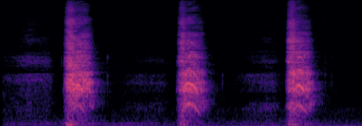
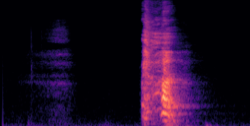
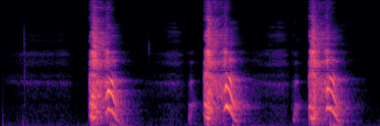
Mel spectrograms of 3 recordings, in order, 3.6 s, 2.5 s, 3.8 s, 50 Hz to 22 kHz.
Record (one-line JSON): {"exhalation_length": "3.6 s", "exhalation_amplitude": 1177, "exhalation_signal_mean_std_ratio": 0.41, "cough_length": "2.5 s", "cough_amplitude": 11994, "cough_signal_mean_std_ratio": 0.23, "three_cough_length": "3.8 s", "three_cough_amplitude": 5578, "three_cough_signal_mean_std_ratio": 0.38, "survey_phase": "beta (2021-08-13 to 2022-03-07)", "age": "45-64", "gender": "Female", "wearing_mask": "No", "symptom_none": true, "smoker_status": "Never smoked", "respiratory_condition_asthma": false, "respiratory_condition_other": false, "recruitment_source": "REACT", "submission_delay": "1 day", "covid_test_result": "Negative", "covid_test_method": "RT-qPCR"}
